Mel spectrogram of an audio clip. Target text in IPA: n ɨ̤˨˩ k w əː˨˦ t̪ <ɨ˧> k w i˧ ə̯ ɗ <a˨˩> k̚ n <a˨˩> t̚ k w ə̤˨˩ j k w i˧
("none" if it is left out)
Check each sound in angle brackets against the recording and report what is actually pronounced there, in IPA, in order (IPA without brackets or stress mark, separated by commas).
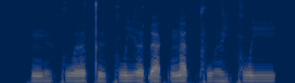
ɨ˧˩, a˨˩, a˦˥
